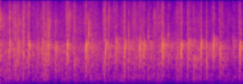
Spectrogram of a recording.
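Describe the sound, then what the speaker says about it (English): An audience at a school district board meeting gives a short round of applause, scattered hands clapping in uneven bursts at moderate loudness in an indoor room. "I also want to give her a round of applause"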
